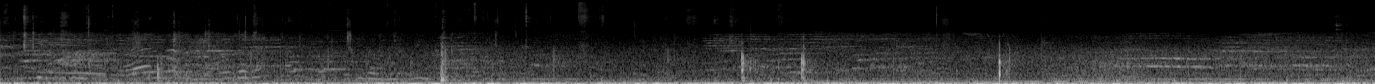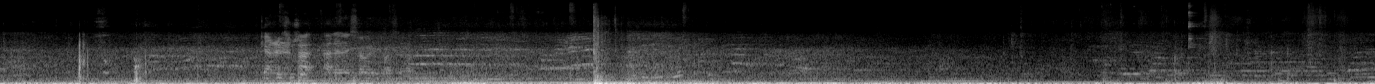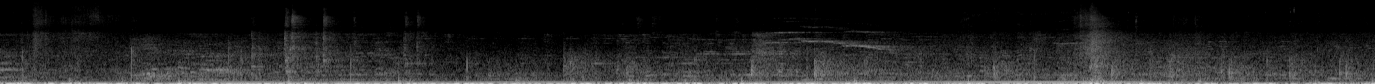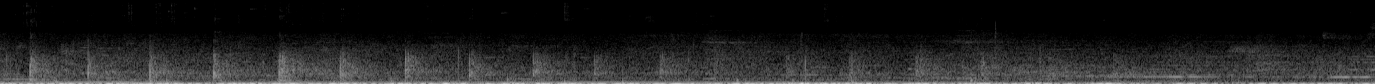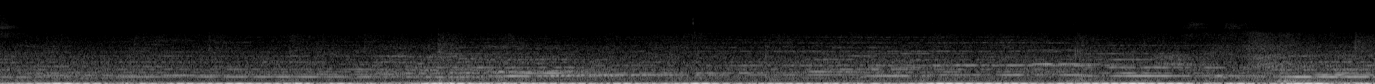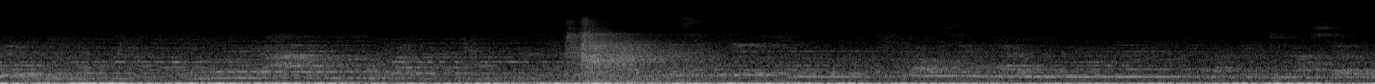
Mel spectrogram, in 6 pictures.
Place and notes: Cuenca, Cuenca, España - #SoundwalkingCuenca 2015-11-20 Soundwalk through the Fine Arts Faculty, Cuenca, Spain
A soundwalk through the Fine Arts Faculty building, Cuenca, Spain.
Luhd binaural microphones -> Sony PCM-D100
